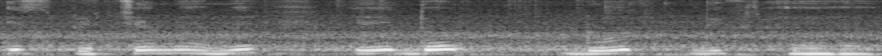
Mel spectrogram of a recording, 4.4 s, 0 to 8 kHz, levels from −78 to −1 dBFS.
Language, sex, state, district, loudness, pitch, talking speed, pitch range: Hindi, male, Uttar Pradesh, Lucknow, -15 LUFS, 165 Hz, 135 wpm, 140-180 Hz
